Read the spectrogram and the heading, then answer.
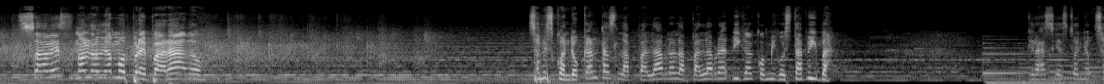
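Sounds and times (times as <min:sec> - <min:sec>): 
audience applause: 0:00.0 - 0:05.5
speech: 0:00.2 - 0:02.3, 0:05.3 - 0:08.4, 0:10.3 - 0:11.0.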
